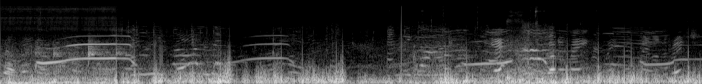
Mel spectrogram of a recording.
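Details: Two male gulls at the Chittenden Locks in Seattle, herring gulls or possibly western gull hybrids, trade drawn-out, wavering mewing calls that rise and dip, answering each other back and forth over a heavy low rumble of wind.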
